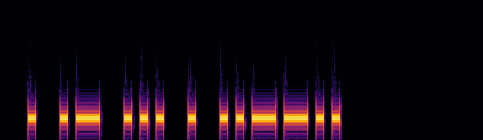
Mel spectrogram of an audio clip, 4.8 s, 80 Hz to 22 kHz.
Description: Morse code, heard as a keyed tone, about 15 wpm, 700 Hz. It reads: EASE?
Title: Sentences from Top 1000 Words - Review Part 1 - 15wpm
